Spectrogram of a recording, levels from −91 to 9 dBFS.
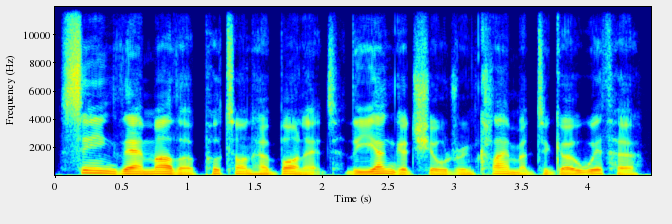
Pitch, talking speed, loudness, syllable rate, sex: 120 Hz, 200 wpm, -18 LUFS, 4.9 syllables/s, male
